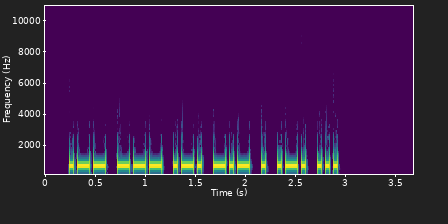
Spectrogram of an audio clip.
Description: Morse code, heard as a keyed tone, about 30 wpm, 700 Hz. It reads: WORKERS
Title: ES:S Suffix - Top 100 Words with Base Words 30wpm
